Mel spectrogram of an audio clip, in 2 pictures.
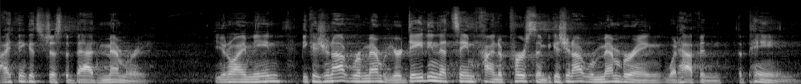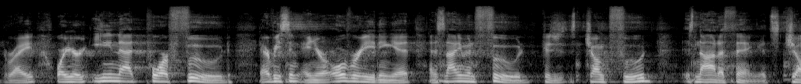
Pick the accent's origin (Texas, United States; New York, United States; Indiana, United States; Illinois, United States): New York, United States; I grew up in the Northeast, in New York.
